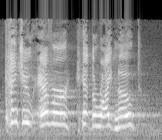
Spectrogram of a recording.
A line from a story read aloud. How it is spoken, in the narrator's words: you yell out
